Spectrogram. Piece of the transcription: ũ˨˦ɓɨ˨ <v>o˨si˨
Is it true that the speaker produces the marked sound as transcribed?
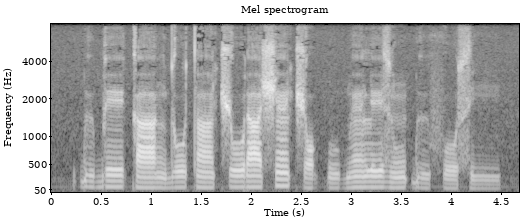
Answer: no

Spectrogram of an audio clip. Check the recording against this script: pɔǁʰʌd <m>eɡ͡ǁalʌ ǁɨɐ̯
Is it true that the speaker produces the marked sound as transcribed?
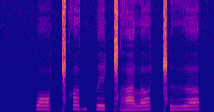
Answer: no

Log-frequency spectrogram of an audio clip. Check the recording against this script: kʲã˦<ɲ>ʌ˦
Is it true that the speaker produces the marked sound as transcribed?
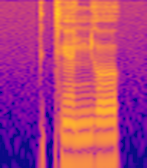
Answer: yes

